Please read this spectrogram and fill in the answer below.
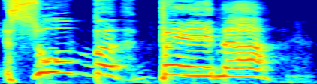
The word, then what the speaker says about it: subpoena: Subpoena, sì, è latino. È latino. – Sapina? – Sub pena! – Si chiama sapina, ma poi sì, lasci fuori una lettera. – Sì, sì, poena si legge pena.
